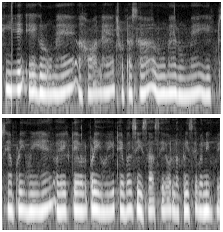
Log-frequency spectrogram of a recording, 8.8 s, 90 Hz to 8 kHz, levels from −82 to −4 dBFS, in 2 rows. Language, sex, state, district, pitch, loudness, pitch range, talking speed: Hindi, female, Bihar, West Champaran, 205 Hz, -14 LUFS, 195-215 Hz, 210 wpm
